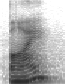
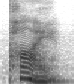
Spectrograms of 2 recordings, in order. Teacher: This is unaspirated versus aspirated sounds.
